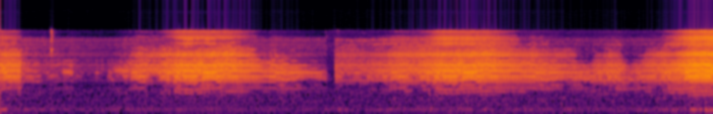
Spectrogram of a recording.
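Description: A bee's steady, droning buzz that swells and fades as it moves closer and away.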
